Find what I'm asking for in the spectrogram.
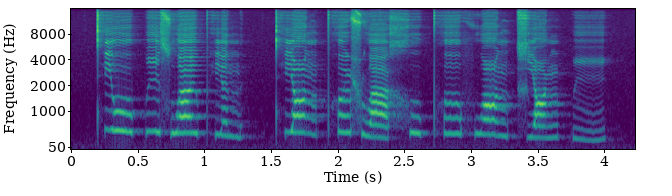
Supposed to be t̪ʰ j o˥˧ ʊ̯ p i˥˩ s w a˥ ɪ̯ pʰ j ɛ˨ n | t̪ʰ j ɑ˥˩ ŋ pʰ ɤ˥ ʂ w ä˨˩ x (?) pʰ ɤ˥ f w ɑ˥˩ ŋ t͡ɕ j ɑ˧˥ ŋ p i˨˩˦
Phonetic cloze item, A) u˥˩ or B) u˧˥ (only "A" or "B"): A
